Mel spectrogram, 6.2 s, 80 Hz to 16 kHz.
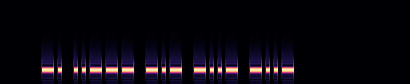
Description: Morse code, heard as a keyed tone, about 21 wpm, 700 Hz. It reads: N2KXX
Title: USA Call Signs - 5 Characters - Repeated 3x - 20wpm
